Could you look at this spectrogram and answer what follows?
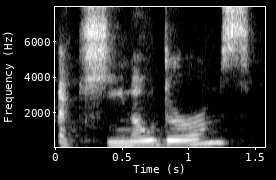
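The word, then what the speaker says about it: echinoderms: a specific type of worm sponges this is pronounced aquinoderms nigerians are like jellyfish and arthropods which means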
